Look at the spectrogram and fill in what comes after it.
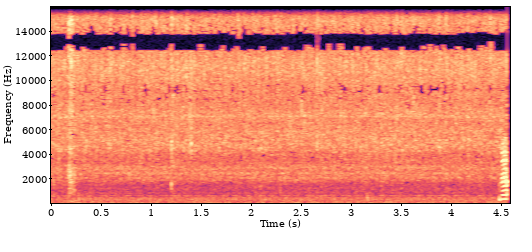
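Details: Steady low rumbling background noise with a few faint clicks and a short louder sound at the very end.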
